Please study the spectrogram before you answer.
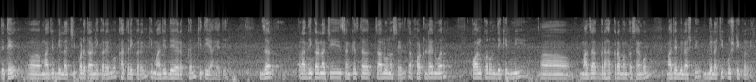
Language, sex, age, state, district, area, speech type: Marathi, male, 30-45, Maharashtra, Osmanabad, rural, spontaneous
